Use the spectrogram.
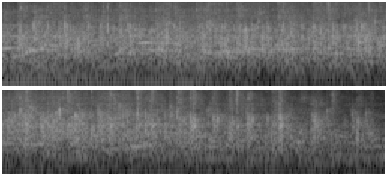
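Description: A Hindi comedy poetry audience bursts into sustained, dense applause, a loud steady wash of many hands clapping for several seconds, fading slightly toward the end.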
